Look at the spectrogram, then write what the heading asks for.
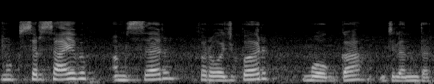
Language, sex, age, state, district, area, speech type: Punjabi, female, 30-45, Punjab, Mansa, urban, spontaneous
